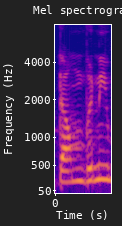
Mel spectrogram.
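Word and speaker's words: dumb: चलेगा next time आप दुम्बानी बोलोगे आप डंब बोलोगे क्योंकि 20 साइलेंट है समझ रहे हो ये मेरे लिए नई बात है आप का रहे हो डंब नहीं होता है दम होता है ऐसे कई सारे वर्ड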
